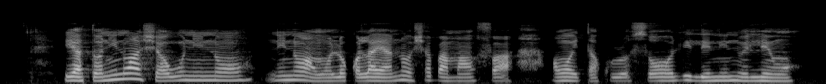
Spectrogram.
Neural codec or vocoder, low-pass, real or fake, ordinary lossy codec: none; 7.2 kHz; real; none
